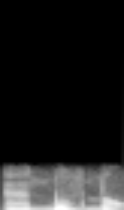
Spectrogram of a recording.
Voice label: "mouvement", French pronunciation

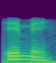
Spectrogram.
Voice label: "aimer", French; pronunciation

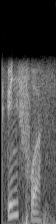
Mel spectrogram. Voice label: "fois", French pronunciation

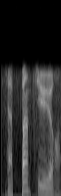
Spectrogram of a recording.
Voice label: "peinture", French pronunciation

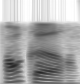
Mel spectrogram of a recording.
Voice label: "encore", French pronunciation

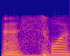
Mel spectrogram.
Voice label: "soin", French pronunciation

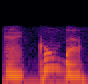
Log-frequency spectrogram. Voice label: "combat", French pronunciation

